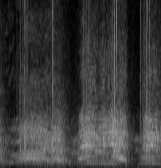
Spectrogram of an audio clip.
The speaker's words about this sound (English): It's senior night. Everyone's wearing black and gold, and they're cheering on the Andale Indians.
